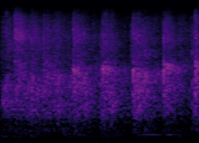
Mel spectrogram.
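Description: A church congregation applauds the Lord during a French and Swahili thanksgiving service, steady dense clapping with rhythmic swells, a crowd filling the room.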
